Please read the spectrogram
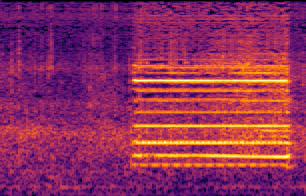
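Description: A vehicle horn sounds one steady blast, lasting about a second and starting about halfway in, as a large truck passes close in the oncoming lane. Under it is the steady road and engine rumble of a car driving on a snowy highway, heard from inside the car.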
